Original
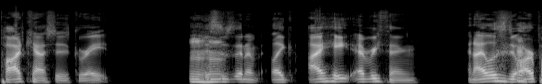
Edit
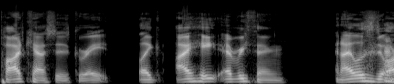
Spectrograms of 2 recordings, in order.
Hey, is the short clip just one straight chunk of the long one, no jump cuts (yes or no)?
no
